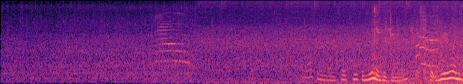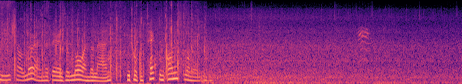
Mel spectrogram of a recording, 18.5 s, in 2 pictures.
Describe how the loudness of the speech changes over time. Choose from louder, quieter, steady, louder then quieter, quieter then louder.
louder.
